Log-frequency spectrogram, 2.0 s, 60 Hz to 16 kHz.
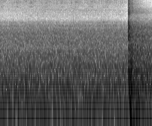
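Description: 6.6-liter Duramax L5P V8 diesel idling steadily under the open hood, then the hood is slammed shut near the end with one loud thud, after which the engine is much more muffled.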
